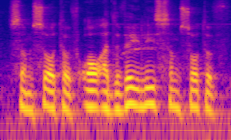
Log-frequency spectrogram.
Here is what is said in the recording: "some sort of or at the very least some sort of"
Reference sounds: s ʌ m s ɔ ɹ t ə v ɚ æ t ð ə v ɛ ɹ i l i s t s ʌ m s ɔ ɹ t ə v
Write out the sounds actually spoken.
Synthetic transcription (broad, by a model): s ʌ m s ɔ ɹ t ə v ɚ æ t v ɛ i l i s t s ʌ m s ɔ ɹ t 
